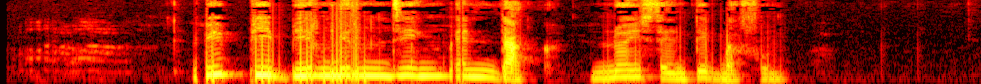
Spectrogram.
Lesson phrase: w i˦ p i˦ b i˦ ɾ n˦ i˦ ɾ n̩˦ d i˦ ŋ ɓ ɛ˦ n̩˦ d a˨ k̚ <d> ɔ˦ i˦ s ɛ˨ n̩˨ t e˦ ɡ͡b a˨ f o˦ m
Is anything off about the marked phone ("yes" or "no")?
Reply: yes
